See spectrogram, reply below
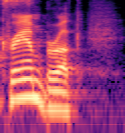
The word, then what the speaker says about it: Cranbrook: So how do you pronounce it? What was it? Cranbrook? – Yes. – Cranbrook is right above Idaho and Montana, kind of right across the border of the U.S.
